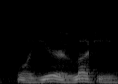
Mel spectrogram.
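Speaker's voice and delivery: ordinary talk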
